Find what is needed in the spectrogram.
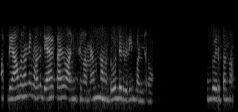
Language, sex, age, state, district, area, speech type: Tamil, female, 18-30, Tamil Nadu, Tiruvarur, rural, conversation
